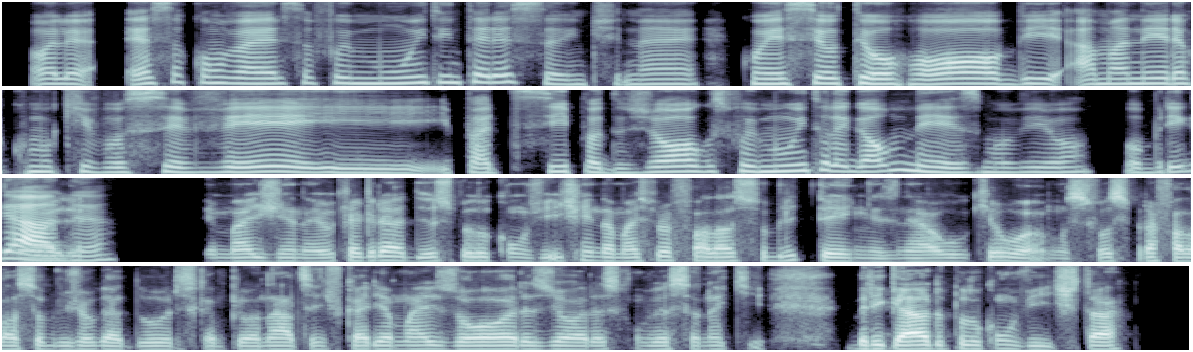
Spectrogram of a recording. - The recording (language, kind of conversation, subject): Portuguese, podcast, Qual é o impacto desse hobby na sua saúde mental?
- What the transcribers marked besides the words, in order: none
